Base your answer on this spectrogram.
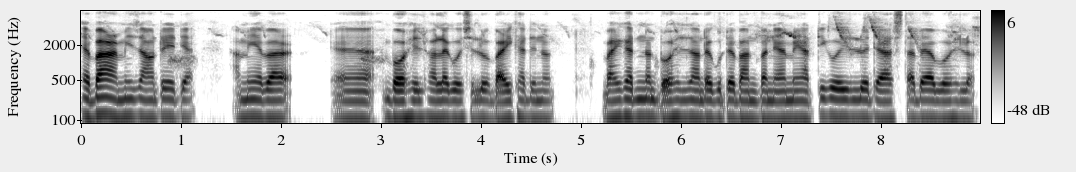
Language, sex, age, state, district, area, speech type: Assamese, male, 18-30, Assam, Sivasagar, rural, spontaneous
